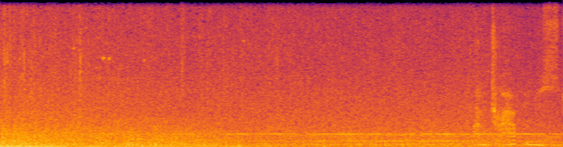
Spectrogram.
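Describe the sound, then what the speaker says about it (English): Thunderstorm with heavy rain in the video game Life Is Strange, a steady dense wash of rainfall with low rumbling thunder rolling underneath, loud and close throughout. "I'm trapped in a storm?"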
